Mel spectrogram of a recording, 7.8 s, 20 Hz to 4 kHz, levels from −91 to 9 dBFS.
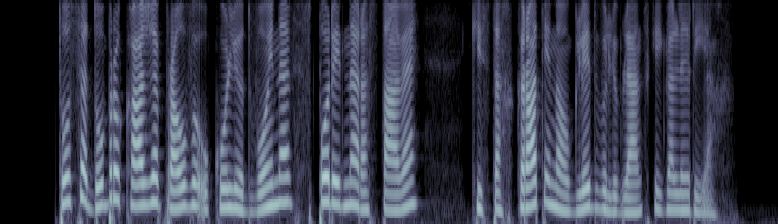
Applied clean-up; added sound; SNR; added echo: none; none; none; none.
